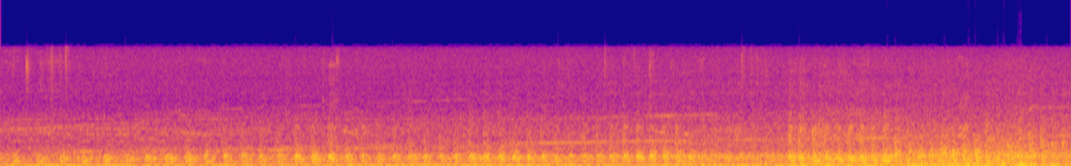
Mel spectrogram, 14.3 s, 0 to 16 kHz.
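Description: Odakyu 2000 series electric train running, heard from inside the car: a dense rhythmic pounding from a badly flat-spotted wheel over the rumble of the wheels on the rails. The inverter-driven traction motors whine in several tones that slowly rise in pitch as the train gathers speed, partly covered by the air conditioning, and the whole grows louder about two-thirds of the way through.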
